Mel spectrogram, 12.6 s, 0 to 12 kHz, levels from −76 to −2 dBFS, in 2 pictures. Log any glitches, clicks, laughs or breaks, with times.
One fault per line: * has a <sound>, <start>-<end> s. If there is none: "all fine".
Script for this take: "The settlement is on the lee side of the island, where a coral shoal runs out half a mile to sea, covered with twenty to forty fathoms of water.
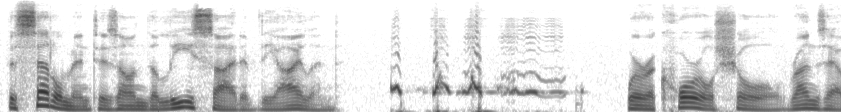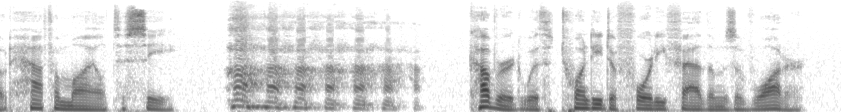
* has a bark, 2.9-4.5 s
* has a laugh, 8.0-9.5 s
